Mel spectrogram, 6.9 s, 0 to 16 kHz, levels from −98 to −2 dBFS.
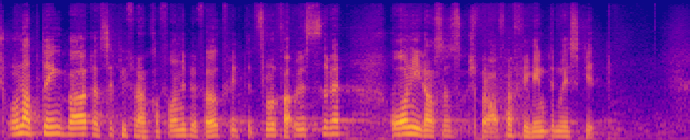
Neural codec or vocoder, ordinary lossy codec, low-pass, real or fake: codec, 44.1 kHz, 2.6 kbps, DAC; none; 14.4 kHz; fake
